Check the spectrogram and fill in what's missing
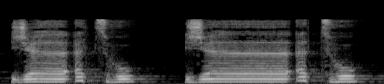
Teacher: بينما جاء حرف الألف في كلمة جاءته، جاءته، جاء مرققا لأنه مسبوق بحرف مرقق وهو الجيم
